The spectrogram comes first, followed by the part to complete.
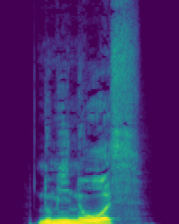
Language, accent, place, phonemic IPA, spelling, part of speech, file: German, Germany, Berlin, /numiˈnoːs/, numinos, adjective, De-numinos.ogg
- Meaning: numinous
